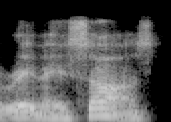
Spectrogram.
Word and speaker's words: Renaissance: you can say Raines renaissance renaissance and by some people also say Renee sauce but to Renaissance anyway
